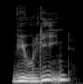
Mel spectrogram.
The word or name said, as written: violin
